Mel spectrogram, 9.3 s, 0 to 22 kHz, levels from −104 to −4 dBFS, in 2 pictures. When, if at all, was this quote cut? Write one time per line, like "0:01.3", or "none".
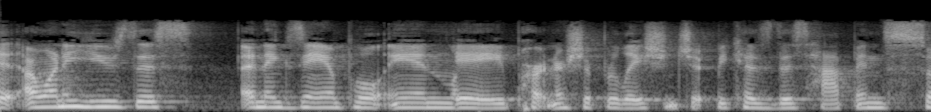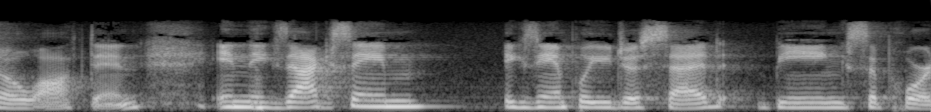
0:02.3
